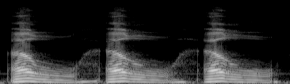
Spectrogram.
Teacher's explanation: ghain termasuk salah satu sifat huruf yang dia adalah sifat rakhawah yang di mana suaranya mengalir. Ag. Nah, tapi dia juga termasuk sifat huruf yang dia sifatnya adalah jahr.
